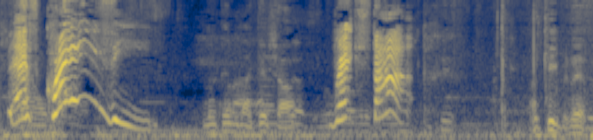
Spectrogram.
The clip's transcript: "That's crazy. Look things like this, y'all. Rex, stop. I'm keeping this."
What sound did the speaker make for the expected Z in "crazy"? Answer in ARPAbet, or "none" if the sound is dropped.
Z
